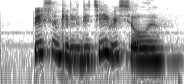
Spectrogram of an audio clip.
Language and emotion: Russian, positive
